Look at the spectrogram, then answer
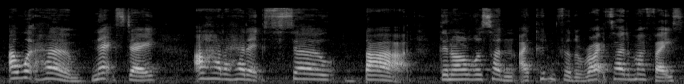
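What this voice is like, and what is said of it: Unusual foreign-sounding accent. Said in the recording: “This is the accent that came out of my face... Foreign accent syndrome”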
